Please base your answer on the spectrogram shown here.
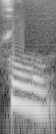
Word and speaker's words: Temu: Some people call it Temu, but it's pronounced Timo.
